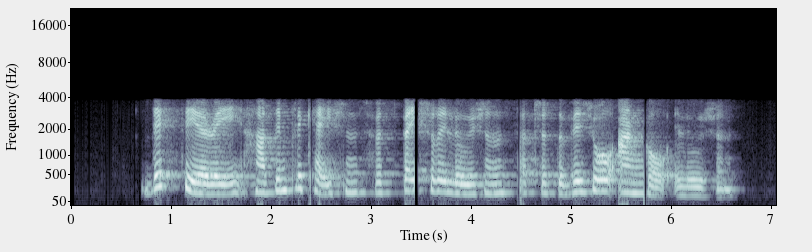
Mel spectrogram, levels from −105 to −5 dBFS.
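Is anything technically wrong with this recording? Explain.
Yes, two things. The whole clip is going through a Bluetooth CVSD headset codec: the speech is squeezed into a phone-style band of roughly 150 Hz to 3.5 kHz, with a grainy hiss underneath and scratchy s sounds. CVSD sends a single up-or-down bit per sample and adapts its step size, so fast, bright sounds outrun it and smear. The damage is plainly audible and fits a 64 kbps headset link.

There's also unconcealed Bluetooth headset packet loss, four short dropouts where voice packets between headset and phone went missing and silence took their place, leaving abrupt holes. The first, at 2.38–2.42 s just after "theory has", loses about 22.5 ms in scattered bits. The second, at 3.43–3.49 s, loses about 41 ms, maybe ten packets' worth. The third, at 4.46–4.54 s just before "as the visual", loses about 37.5 ms scattered over about 52.5 ms. 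The fourth, at 5.72–5.76 s just after "as the visual", loses about 26 ms. Each one is a brief hole with abrupt edges in the speech.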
